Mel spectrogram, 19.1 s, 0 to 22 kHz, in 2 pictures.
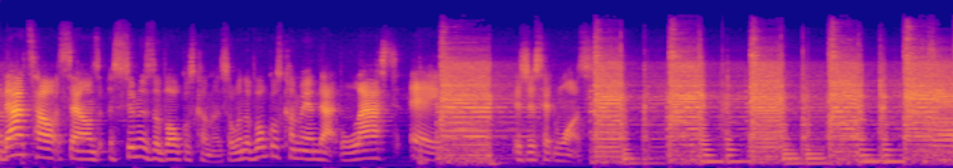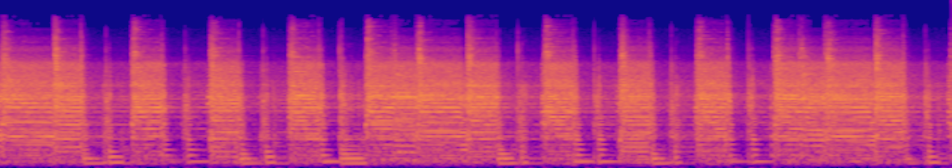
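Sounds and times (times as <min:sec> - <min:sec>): electric guitar rock riff: 0:04.2 - 0:19.0.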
